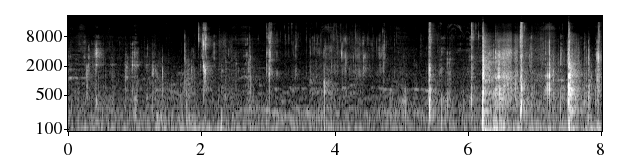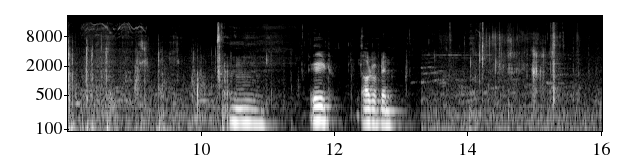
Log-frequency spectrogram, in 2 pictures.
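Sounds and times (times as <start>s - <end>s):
wet mouth sounds: 0.0s - 7.0s
crisp chewing: 0.0s - 16.0s.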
